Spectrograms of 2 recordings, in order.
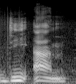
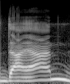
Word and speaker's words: Deanne: Because on my passport, it said Diane, because it was spelt the French way again, but it pronounced Deanne. So at school I was Diane, Diana.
